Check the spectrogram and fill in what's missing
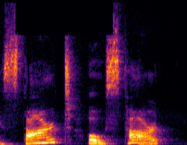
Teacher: esses T's finais não tem a necessidade de aparecer muito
